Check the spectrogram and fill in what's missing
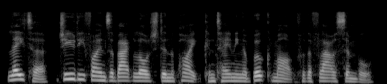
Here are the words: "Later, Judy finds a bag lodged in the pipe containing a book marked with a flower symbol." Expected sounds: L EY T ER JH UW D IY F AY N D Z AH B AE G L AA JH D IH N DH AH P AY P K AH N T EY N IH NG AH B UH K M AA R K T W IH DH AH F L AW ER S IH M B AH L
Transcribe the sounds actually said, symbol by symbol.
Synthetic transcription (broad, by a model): L EY T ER JH UW D IY F AY N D Z AH B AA G L AA JH D IH N DH AH P AY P K AH N T EY N IH NG AH B UH K M AA K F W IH DH AH F L AW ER S IH M B AH L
